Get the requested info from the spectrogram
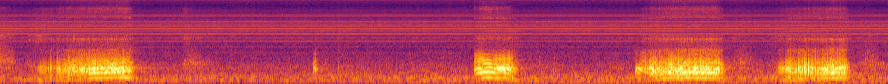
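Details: Sleeping pet dog named Rudy snoring louder than most humans, with long grating breaths roughly every two seconds, a brief sharp click between them, and a shorter rattling snort midway.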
